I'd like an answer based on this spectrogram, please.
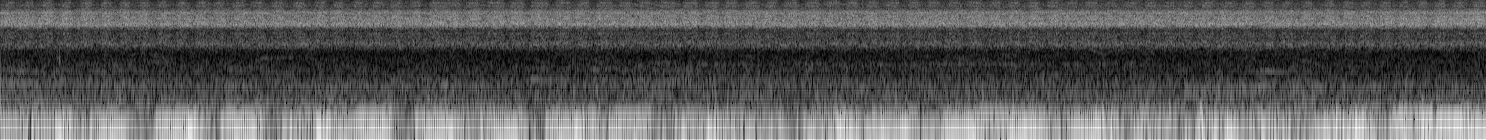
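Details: Crickets chirping in a dense, unbroken chorus: a steady high shimmering trill with fine rapid pulsing, holding level throughout, over a constant low rumble underneath.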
